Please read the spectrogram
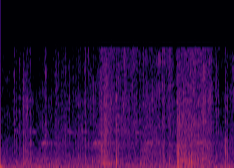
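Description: Quiet footsteps on garden ground, a few soft steps and scuffs, one about a second in and another near the end.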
